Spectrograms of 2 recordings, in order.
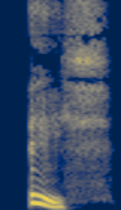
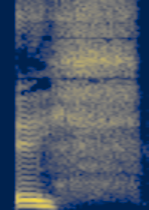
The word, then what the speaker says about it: ich: No Hochdeutsch se diz ich, como se fosse um gato bravo, sabe? Ich. Já no Berlinerisch se diz ich, com o som de K no fim da palavra, ich.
